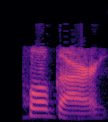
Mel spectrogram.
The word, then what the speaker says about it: Polgar: Susan Polgar? – Polgar, yes.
